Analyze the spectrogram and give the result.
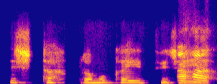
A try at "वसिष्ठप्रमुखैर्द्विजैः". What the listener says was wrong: You are saying a visargaha there. You should say ip there. Vashishtap.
